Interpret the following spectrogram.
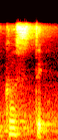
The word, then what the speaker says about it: costé: prononçait surtout les S, donc on disait pas forêt mais forest, pas hôtel mais hostel, pas bâton mais baston, et pas côte mais costé.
